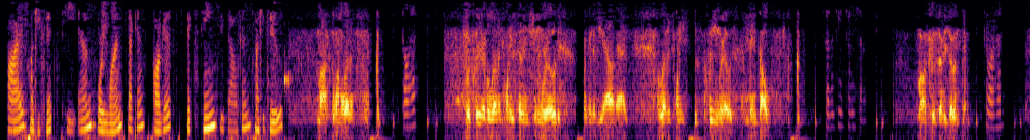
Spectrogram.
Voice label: noise complaint radio traffic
